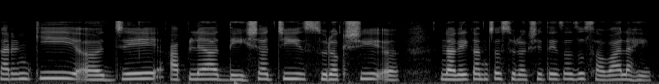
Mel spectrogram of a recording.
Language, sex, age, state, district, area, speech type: Marathi, female, 45-60, Maharashtra, Akola, rural, spontaneous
